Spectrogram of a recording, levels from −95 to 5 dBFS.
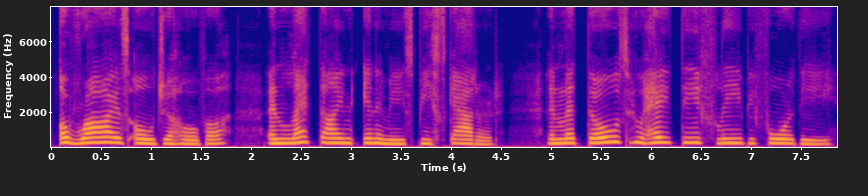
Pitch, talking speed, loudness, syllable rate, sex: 245 Hz, 135 wpm, -19 LUFS, 4.5 syllables/s, female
